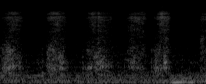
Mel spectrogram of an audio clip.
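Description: Stiff bristle brush scrubbing back and forth over a gritty stone-textured painted track surface, in short scratchy strokes about three a second, dry-brushing black paint on to darken a racing line.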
